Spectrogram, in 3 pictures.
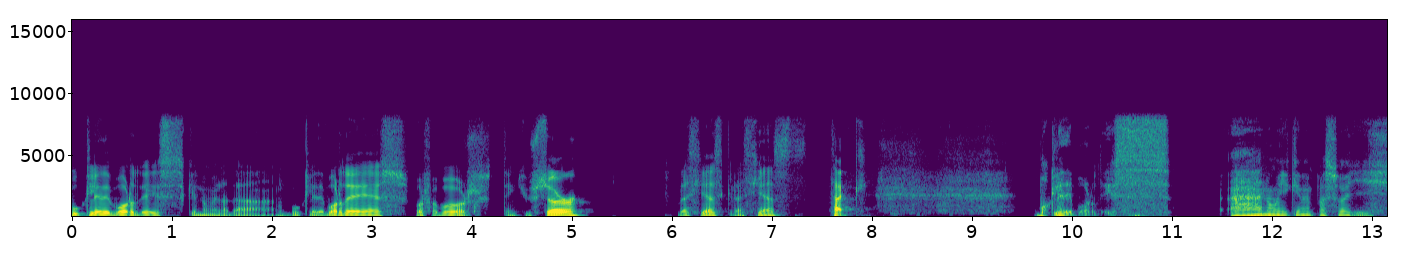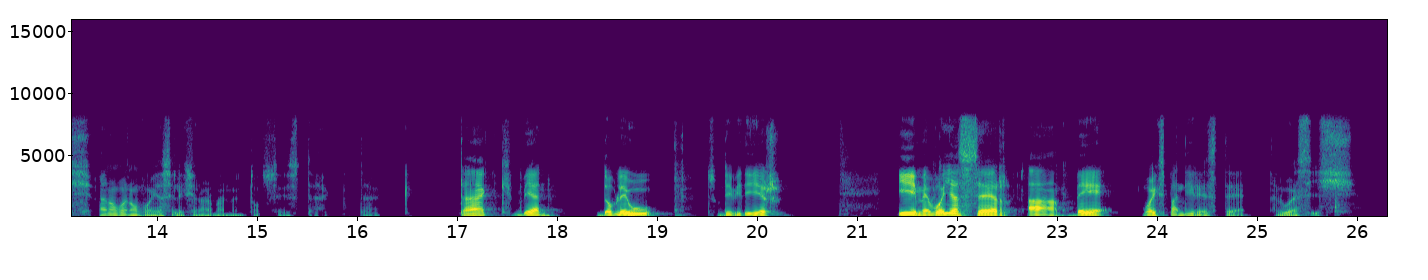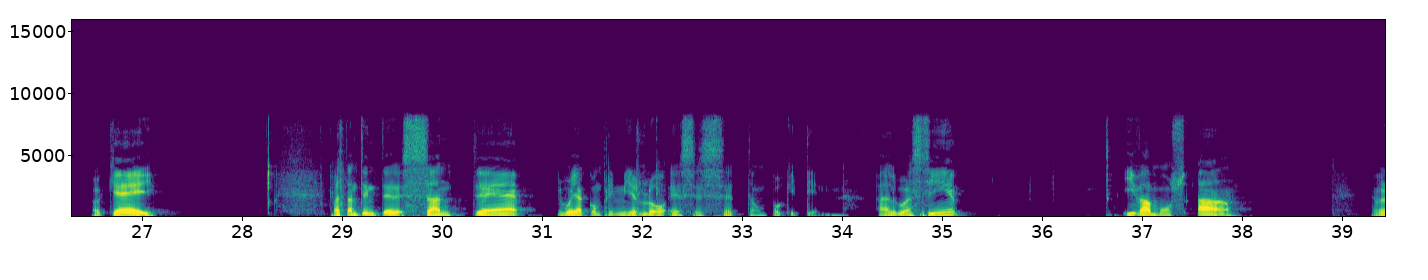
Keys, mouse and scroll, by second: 1.4-2.4 right drag, 3.4-5.0 drag, 5.0-6.2 middle drag, 6.2-7.8 right drag, 7.8 click, 7.9 right click, 9.6-11.7 drag, 11.7 ctrl+z, 13.1-14.3 middle drag, 14.3 click, 14.3-18.4 right drag, 17.7 click, 18.4 middle click, 19.1 click, 19.1 w, 21.7 KP_3, 22.5 a, 22.9 b, 24.0 s, 25.3-27.1 drag, 25.5 Tab, 28.8 ctrl+s, 31.9 s, 33.3-35.1 drag, 36.2-37.7 middle drag.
